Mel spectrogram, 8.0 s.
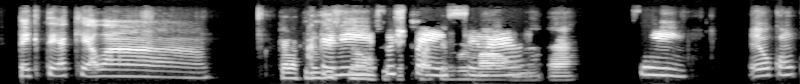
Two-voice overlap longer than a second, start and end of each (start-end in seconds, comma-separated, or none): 3.0-5.2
